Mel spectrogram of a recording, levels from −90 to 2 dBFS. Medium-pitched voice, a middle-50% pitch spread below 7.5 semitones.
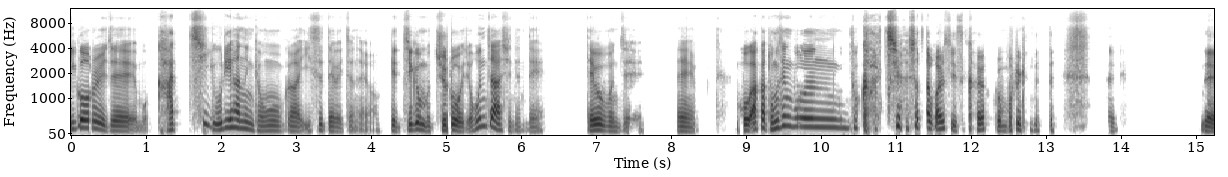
No: medium, 155 Hz; wide, 8.0 semitones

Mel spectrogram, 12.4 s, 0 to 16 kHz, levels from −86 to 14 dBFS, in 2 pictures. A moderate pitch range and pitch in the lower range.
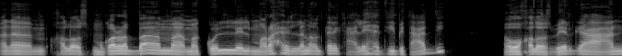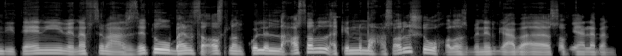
Yes: average, 3.7 semitones; low, 120 Hz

